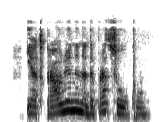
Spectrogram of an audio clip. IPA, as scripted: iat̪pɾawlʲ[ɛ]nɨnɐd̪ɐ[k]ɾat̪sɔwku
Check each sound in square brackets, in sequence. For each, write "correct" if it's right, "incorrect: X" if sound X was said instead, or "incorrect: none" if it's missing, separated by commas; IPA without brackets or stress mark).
correct, incorrect: p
